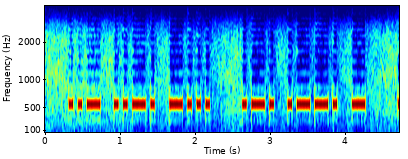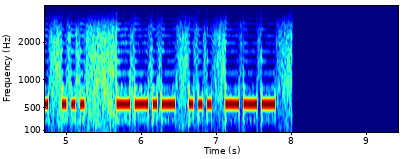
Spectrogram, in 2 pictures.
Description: Morse code, heard as a keyed tone, about 20 wpm, 570 Hz, with radio noise. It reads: UFB RPT ES QSO
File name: zs6bte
